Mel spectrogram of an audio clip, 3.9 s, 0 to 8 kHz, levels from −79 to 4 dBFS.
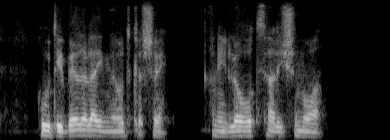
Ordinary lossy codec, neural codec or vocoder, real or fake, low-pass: Opus, 16 kbps; codec, 16 kHz, 4 kbps, X-Codec, HuBERT features, trained on general audio; fake; 7.2 kHz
